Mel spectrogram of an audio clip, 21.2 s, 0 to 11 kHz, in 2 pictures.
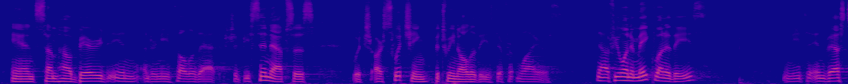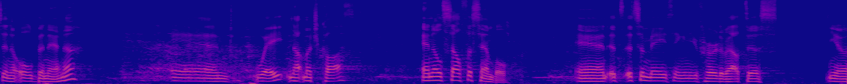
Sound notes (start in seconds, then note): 12.1 audience laughing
